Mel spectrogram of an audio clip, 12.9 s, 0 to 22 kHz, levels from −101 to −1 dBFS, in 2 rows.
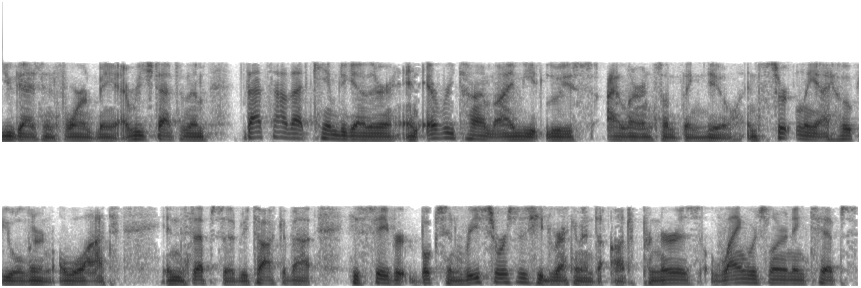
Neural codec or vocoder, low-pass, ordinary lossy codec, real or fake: none; 3.6 kHz; AAC, 32 kbps; real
